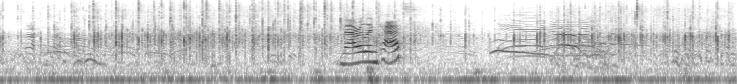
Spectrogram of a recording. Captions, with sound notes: - Marilyn Katz. (audience cheering)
